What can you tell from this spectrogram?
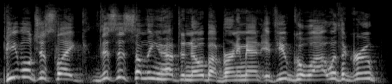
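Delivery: normal talking voice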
